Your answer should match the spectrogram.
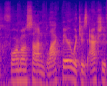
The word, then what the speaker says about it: Formosan: be bringing in the I think it's pronounced form Osan black bear which is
